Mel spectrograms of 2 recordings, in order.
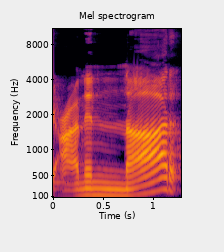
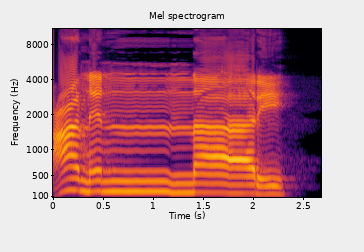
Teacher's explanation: When we are stopping, then it will be anin nar. When we are not stopping, then it will be zuh ziha anin nari. You are not allowed to stretch the ha.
